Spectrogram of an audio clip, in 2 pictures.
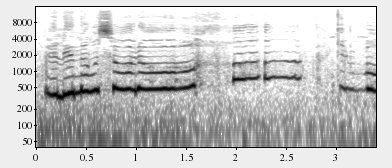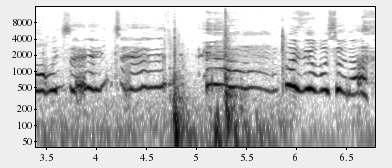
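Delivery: overwhelmed, laughing through tears; mother relieved her son didn't cry, tearful and high; crying with emotion. Real, not acted. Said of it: "Agora eu tô chorando de emoção".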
